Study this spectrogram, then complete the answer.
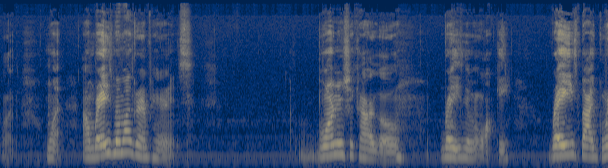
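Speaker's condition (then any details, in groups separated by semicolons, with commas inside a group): Cerebral palsy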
